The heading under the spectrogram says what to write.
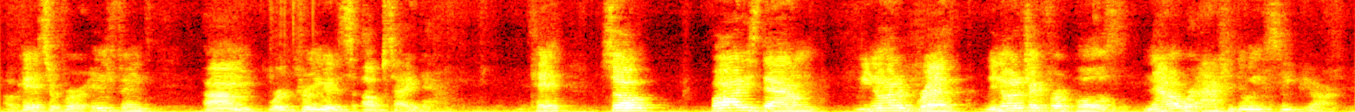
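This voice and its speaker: In a room with audible echo, a man speaks at a fairly quick pace, with long, frequent pauses and big swings in loudness. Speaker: rabbi and CPR instructor. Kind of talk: tutorial. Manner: fast.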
